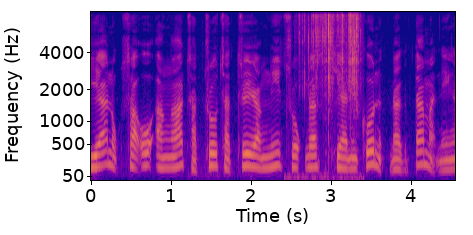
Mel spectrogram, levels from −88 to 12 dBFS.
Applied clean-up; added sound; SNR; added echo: none; Crushing; 2 dB; none.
